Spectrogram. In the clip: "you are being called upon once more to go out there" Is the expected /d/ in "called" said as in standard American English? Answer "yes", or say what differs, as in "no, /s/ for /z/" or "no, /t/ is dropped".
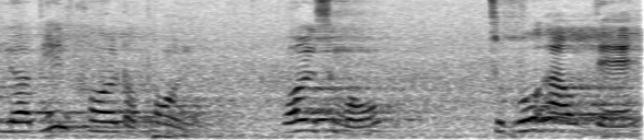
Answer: yes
